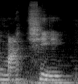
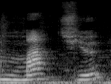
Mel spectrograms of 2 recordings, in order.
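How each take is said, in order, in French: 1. Le prénom est prononcé avec une prononciation mauricienne. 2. Le prénom est prononcé avec une prononciation française standard. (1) "mais nous on dit Mathieu" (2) "c'est bien Mathieu"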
